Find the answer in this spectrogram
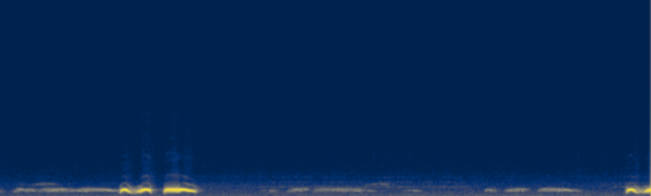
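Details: Spotted dove used as a lure to excite males. Two loud arched coos come after quiet murmured notes, then more soft low murmurs, and a loud coo starts again at the end.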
